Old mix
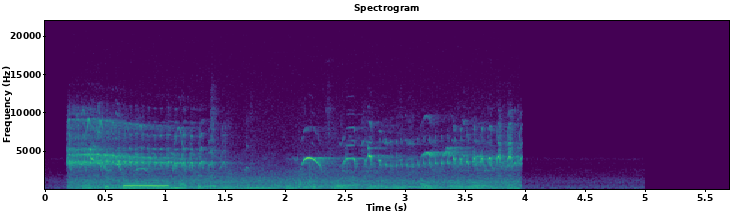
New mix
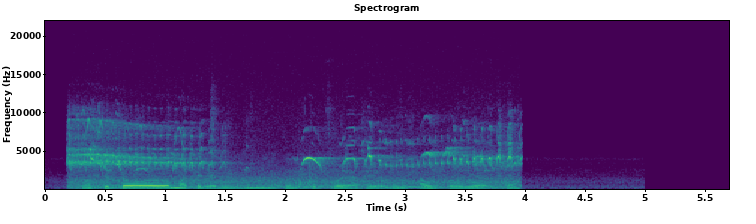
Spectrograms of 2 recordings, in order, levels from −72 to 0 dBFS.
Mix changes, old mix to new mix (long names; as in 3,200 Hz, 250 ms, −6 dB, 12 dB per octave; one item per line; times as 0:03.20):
speech +4.0 dB
master: add parametric band 130 Hz −5 dB 0.43 octaves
